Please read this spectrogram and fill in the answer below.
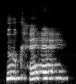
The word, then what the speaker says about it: Bucket: It's a show about this woman who, her last name is spelled B-U-C-K-E-T Bucket, but she insists that it's Bouquet.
